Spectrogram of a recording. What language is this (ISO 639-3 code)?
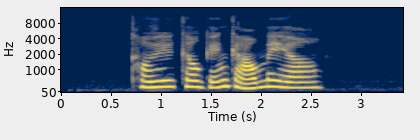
yue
